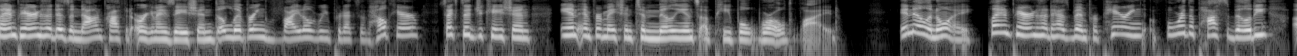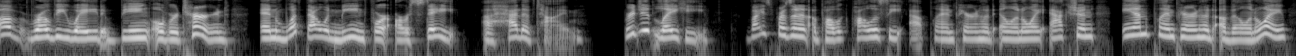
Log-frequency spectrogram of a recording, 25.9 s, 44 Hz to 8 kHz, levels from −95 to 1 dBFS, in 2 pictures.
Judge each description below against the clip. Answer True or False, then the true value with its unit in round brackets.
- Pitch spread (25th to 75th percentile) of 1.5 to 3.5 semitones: False (4.9 semitones)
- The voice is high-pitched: True (245 Hz)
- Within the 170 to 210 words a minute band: False (150 wpm)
